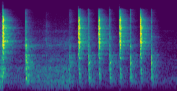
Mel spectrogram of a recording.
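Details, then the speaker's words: Polaris Xplorer ATV after starter replacement: sharp dry clicks, about eight in two seconds, with no cranking. Starter relay suspected, clicking but perhaps not making the connection. "relay could still be bad to even though it's making it noise maybe it's not making the connection"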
